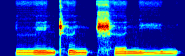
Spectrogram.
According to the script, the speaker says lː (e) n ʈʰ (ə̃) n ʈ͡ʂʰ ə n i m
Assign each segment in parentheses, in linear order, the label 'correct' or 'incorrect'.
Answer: incorrect: ẽ, correct

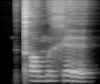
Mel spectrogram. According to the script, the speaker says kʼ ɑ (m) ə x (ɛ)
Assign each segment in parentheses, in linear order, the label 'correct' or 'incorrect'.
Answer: correct, correct

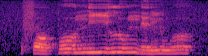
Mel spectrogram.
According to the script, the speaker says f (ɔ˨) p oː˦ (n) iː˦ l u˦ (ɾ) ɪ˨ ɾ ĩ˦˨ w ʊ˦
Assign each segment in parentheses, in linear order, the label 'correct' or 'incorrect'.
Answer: correct, correct, incorrect: n

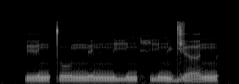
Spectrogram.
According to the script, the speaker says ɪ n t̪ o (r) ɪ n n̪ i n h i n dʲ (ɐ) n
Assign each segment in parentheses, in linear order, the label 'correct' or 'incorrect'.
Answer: incorrect: n̪, correct

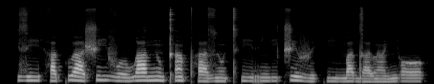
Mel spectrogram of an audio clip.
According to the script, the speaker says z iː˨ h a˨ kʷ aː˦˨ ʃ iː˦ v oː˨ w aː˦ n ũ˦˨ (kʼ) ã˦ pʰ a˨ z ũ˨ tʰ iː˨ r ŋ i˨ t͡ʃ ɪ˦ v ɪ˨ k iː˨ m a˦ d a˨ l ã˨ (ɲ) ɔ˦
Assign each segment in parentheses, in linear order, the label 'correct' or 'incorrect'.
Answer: correct, correct

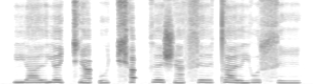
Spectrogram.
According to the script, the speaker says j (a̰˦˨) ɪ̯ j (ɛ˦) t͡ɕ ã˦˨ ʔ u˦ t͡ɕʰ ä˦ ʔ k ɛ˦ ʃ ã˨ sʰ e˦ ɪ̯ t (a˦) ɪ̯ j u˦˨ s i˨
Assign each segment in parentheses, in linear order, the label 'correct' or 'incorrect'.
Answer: incorrect: a˦, incorrect: ɛ˦˨, incorrect: a˦˨

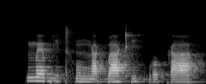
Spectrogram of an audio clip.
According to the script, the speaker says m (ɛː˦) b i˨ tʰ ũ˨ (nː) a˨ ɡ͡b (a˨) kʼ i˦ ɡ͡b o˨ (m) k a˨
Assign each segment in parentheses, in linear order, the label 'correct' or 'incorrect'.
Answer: incorrect: ɛ˦, incorrect: ŋ, incorrect: a˦, incorrect: none

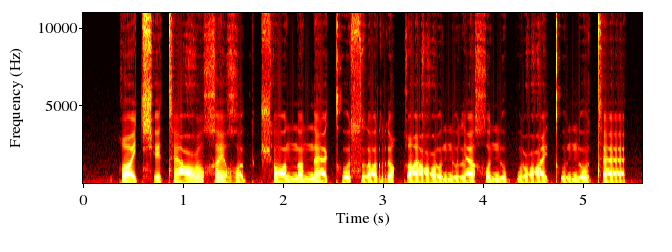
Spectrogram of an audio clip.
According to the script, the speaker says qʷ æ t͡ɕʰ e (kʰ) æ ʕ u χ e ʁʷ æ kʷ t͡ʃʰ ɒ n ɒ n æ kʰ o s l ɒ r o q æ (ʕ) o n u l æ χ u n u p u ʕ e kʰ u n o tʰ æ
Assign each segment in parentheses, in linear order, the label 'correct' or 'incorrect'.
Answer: incorrect: tʰ, correct

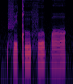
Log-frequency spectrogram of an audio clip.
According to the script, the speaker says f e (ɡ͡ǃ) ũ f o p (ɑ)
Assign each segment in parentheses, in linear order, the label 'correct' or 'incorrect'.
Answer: incorrect: ǃ, correct

